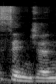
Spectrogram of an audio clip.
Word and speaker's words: St John: Is it Do you pronounce your surname St. John or Singen? Okay. So, we're pronouncing Singen.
